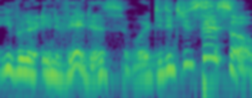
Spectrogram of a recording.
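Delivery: stock eighties cartoon voice, swooping and drawn-out. Recapping a cartoon episode, imitating the character's stereotyped voice. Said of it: "That's why I keep doing that".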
